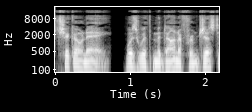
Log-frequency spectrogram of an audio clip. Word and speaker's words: Ciccone: Mr. Ciccone, pronounced chick-OH-neigh, was with Madonna from just about the beginning.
